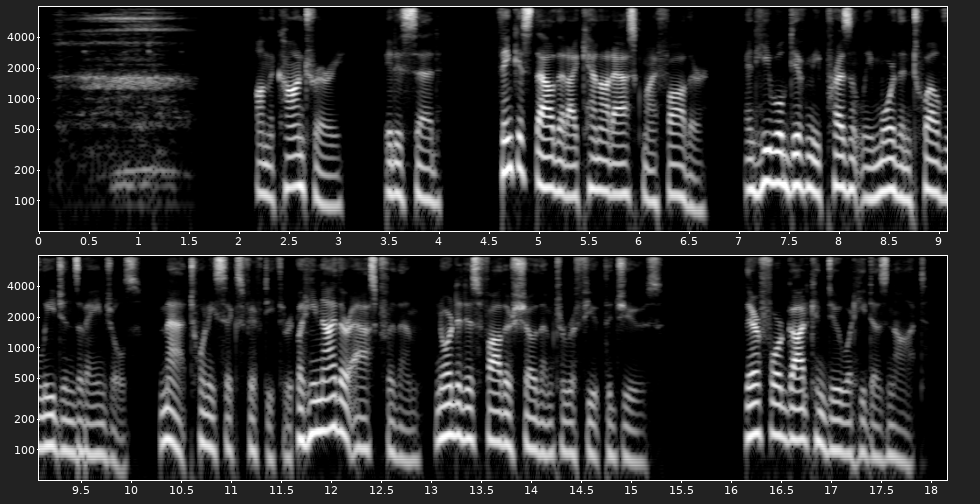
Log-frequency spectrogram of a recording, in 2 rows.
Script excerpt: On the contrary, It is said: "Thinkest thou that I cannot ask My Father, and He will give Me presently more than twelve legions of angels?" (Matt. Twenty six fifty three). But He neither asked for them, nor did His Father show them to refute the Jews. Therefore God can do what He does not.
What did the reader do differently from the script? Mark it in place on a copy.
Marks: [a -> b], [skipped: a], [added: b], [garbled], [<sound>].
[sigh] On the contrary, It is said: "Thinkest thou that I cannot ask My Father, and He will give Me presently more than twelve legions of angels?" (Matt. Twenty six fifty three). But He neither asked for them, nor did His Father show them to refute the Jews. Therefore God can do what He does not.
